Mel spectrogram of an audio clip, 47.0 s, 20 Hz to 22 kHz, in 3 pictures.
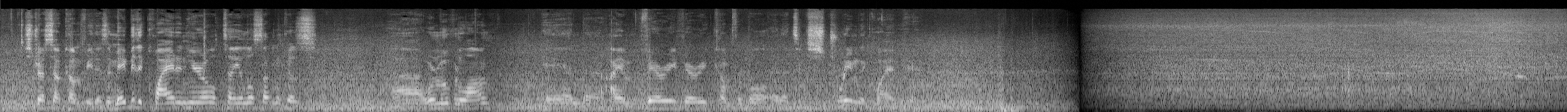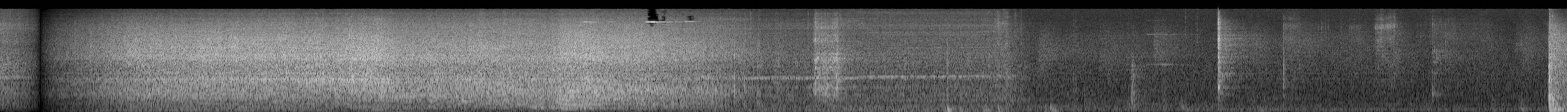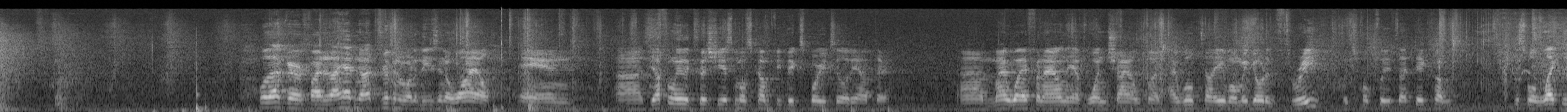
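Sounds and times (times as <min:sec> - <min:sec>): road and wind noise in car: 0:02.0 - 0:26.4
car driving past: 0:11.0 - 0:25.0
sharp thud: 0:31.1 - 0:31.7.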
